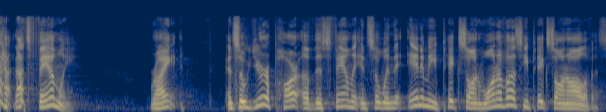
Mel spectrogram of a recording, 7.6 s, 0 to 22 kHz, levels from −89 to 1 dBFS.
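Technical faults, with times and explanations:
No technical faults can be heard in this speech.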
